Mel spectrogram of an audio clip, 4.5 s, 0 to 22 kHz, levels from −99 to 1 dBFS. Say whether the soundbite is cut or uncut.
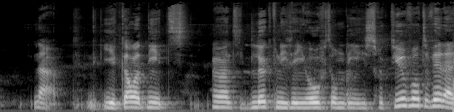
cut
